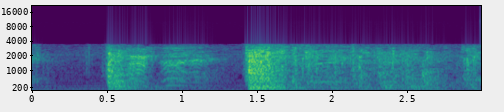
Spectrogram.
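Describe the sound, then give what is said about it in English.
The door of Bill Bones's house being forced in by men surrounding the house, with two heavy, booming thuds about a second apart, each striking loudly, then rumbling off into a muffled, busy background. “Down with the door, then!”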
